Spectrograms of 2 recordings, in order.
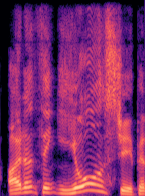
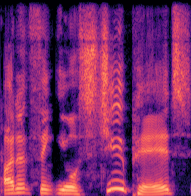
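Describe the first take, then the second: First: The stress falls on the word you're. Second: The stress falls on the word stupid. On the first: Other people are the stupid ones. "I think they're stupid" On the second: The listener is something else, not stupid. "you're just different"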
